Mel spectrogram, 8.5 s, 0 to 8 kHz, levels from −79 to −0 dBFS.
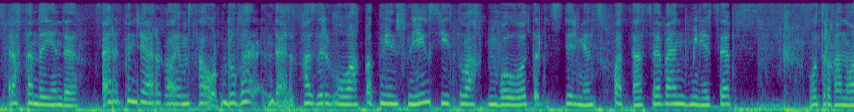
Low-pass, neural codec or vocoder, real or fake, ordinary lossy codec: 7.2 kHz; codec, 16 kHz, 4.8 kbps, FACodec; fake; none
